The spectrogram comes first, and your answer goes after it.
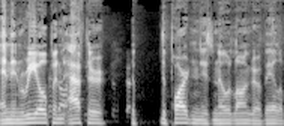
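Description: A man with a plain, everyday voice and a fairly low pitch talks at a fairly quick pace in a very clean recording with a silent background and a dry, close sound with no echo. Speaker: radio co-host. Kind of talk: talk radio co-host.

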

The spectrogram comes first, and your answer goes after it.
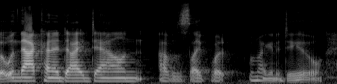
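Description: A woman talks at a fairly quick pace. She speaks with a Tennessee accent. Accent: Southern US (Tennessee). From US South, Memphis, Tennessee. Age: 30s. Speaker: former college cheerleading coach. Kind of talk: interview.

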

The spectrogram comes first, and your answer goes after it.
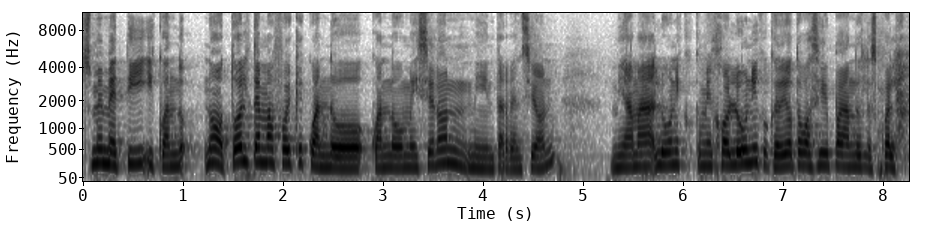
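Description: At a very fast pace, a woman with a Mexico City accent speaks at a fairly high pitch with ordinary pitch variation. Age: 30s. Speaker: chef. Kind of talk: casual chat.

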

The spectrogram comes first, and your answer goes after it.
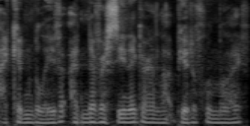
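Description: A man's very deep, low voice, somewhat breathy. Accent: Northern Irish. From Northern Ireland. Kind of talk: casual interview.

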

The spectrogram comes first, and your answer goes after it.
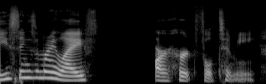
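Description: A woman with an American accent speaks at a moderate pace with lively intonation. The sound is dry and close with no echo, and the recording is very clean with a silent background. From US, San Francisco. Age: 40s. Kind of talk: devotional podcast monologue. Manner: gentle, reflective.

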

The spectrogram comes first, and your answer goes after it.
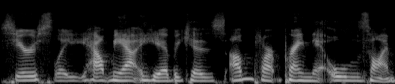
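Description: A woman at a medium pitch and fairly slow pace, against a quiet background. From New Zealand. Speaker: podcast host and mother. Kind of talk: casual interview chat.

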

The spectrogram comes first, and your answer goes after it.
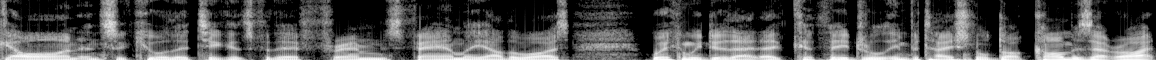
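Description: A man with an Australian accent talks at a very fast pace and a medium pitch, with ordinary pitch variation. The recording is very clean, with a silent background. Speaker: golf podcast host. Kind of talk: casual chat.

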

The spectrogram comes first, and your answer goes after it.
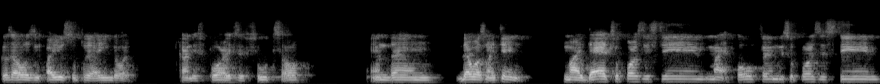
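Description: This man has a Brazilian accent and a medium pitch. He speaks at a moderate pace in a monotone, flat way. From Recife, northeastern Brazil. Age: 20s. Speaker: college soccer striker. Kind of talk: casual interview.

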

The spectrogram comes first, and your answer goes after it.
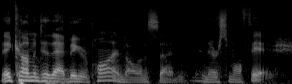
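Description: Fairly quick in pace, a man talks. His pitch is fairly high. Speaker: combat sports commentator. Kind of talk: casual podcast interview. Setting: studio.

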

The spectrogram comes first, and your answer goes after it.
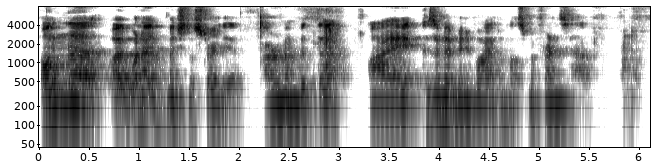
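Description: A man with a London accent talks at a very fast pace in a medium pitch, his intonation lively. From East London, Leytonstone. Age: 20s. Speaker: comedian. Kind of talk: casual chat.

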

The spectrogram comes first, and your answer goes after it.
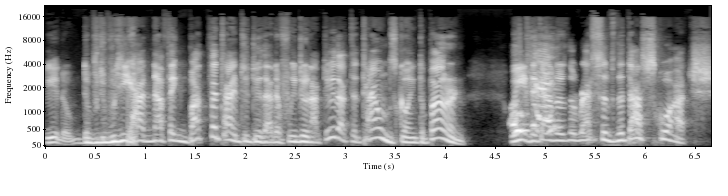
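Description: This man uses a put-on character voice pitched high. His pace is moderate. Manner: urgent, commanding, fast.

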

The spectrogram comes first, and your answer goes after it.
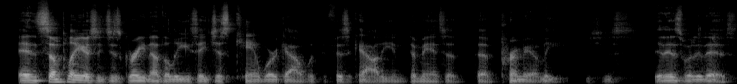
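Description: A man's very deep, low voice with an American accent and vocal fry, fairly quick with hardly any pauses, ordinary pitch variation and big swings in loudness. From North Philadelphia, US. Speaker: music producer and football fan. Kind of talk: casual chat.

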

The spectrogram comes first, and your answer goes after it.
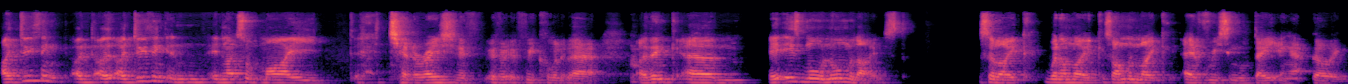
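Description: A man with a British accent speaks at a moderate pace in a fairly high, somewhat breathy voice with a dark, mellow tone and ordinary pitch variation. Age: 20s. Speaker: podcast host. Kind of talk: casual interview chat.

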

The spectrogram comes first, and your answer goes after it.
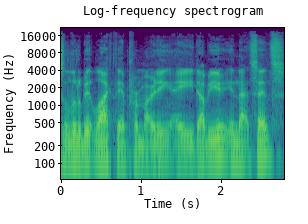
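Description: A man's fairly low voice in an Australian accent. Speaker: podcast host and pro wrestler. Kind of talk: casual chat.

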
